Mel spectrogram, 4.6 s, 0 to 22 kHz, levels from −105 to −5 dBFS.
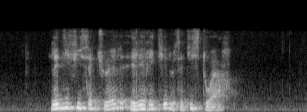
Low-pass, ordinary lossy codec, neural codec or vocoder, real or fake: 7.2 kHz; Opus, 32 kbps; vocoder, 22.05 kHz, 80 mel bands, Vocos; fake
